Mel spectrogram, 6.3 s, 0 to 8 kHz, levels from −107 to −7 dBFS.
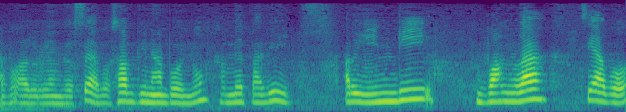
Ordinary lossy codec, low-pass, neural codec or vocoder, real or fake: none; none; codec, 16 kHz, 1.1 kbps, Voila-Tokenizer; fake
